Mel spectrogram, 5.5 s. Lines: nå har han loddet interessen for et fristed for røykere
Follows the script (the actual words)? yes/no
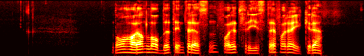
yes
